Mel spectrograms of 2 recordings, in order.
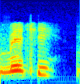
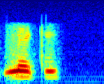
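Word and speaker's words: Michie: And do you say Lake Mickey or Mitchie? Mickey? – Yeah, Mickey.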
